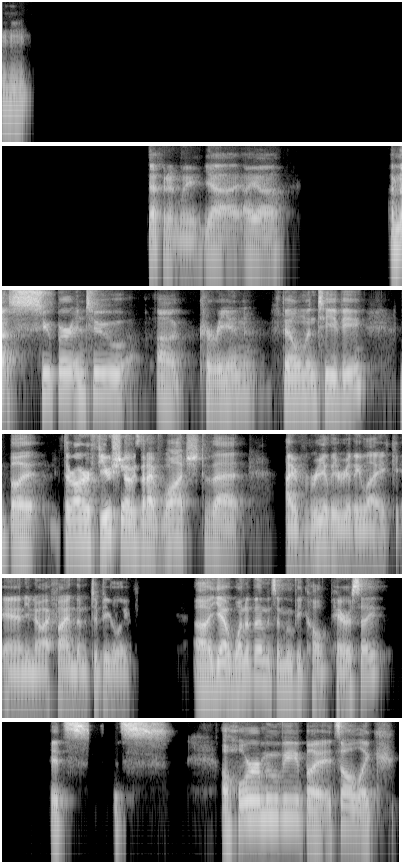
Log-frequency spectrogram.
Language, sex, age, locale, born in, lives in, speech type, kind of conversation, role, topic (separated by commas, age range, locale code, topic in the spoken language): English, male, 25-29, en-US, United States, United States, conversation, podcast, host, How does greater diversity in entertainment shape the stories we see and the way we relate to them?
